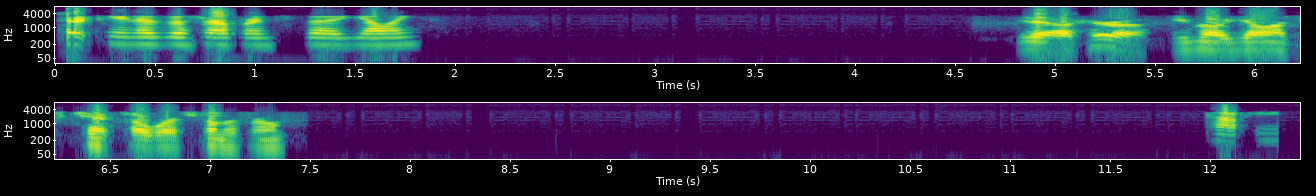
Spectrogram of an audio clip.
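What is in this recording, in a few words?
police radio scanner traffic, Mesa Simulcast; MesaPoliceDep; MESA PD 1 Fiesta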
